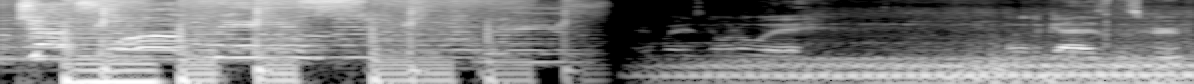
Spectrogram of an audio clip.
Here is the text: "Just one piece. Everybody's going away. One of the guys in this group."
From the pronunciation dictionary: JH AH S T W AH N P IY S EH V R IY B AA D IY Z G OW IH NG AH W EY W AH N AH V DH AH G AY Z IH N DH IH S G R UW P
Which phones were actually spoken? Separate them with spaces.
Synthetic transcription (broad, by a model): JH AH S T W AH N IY EH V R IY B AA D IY Z G OW IH NG AH W EY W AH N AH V DH AH G AY Z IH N DH IH S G R UW P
